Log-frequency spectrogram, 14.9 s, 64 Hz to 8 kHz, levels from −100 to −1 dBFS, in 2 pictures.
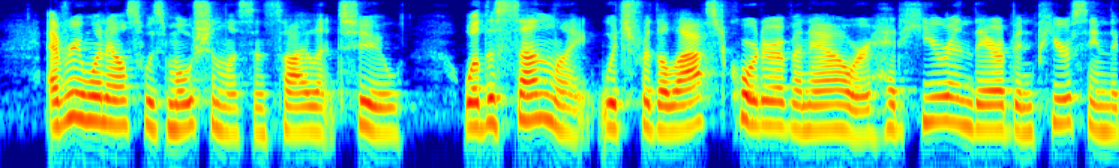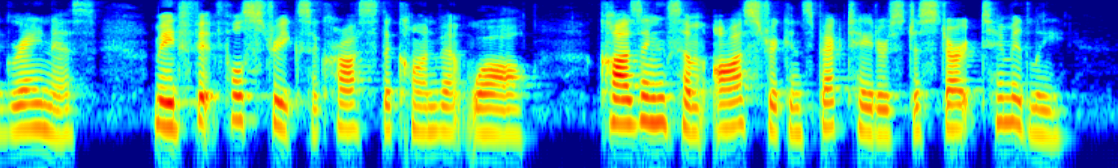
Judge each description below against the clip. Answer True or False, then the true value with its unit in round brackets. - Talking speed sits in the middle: True (170 wpm)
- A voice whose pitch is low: False (200 Hz)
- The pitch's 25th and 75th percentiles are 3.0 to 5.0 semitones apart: True (3.5 semitones)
